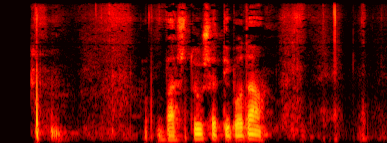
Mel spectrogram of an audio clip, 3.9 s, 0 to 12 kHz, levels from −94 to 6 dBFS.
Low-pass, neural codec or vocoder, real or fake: 10.8 kHz; none; real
